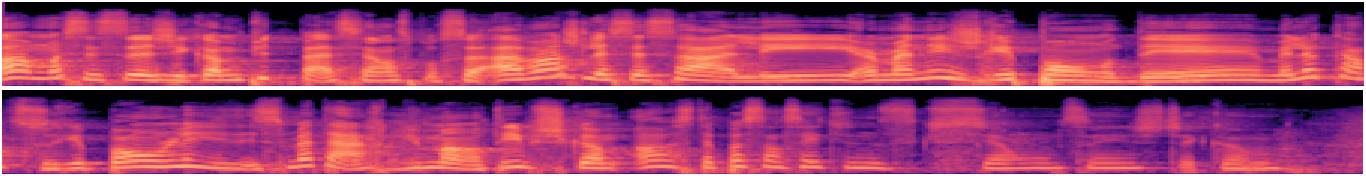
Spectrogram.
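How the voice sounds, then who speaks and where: Rushing at a very fast pace with hardly any pauses, a woman at fairly high pitch speaks with big swings in loudness. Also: lively intonation. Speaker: podcast host. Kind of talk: casual chat. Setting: stage with audience.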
